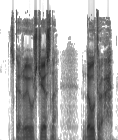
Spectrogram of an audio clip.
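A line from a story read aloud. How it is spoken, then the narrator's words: Snorting. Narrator (Russian): фыркнул Винни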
